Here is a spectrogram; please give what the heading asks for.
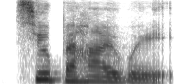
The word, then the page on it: superhighway: Indian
